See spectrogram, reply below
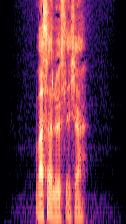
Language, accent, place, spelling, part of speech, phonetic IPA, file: German, Germany, Berlin, wasserlöslicher, adjective, [ˈvasɐˌløːslɪçɐ], De-wasserlöslicher.ogg
- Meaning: 1. comparative degree of wasserlöslich 2. inflection of wasserlöslich: strong/mixed nominative masculine singular 3. inflection of wasserlöslich: strong genitive/dative feminine singular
